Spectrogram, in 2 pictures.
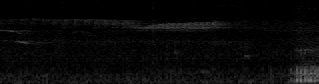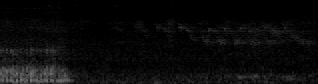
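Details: A sleeping pug gives one rough, rattling snore lasting about a second, surrounded by quieter breathing, with faint high chirping sounds in the background before and after.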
